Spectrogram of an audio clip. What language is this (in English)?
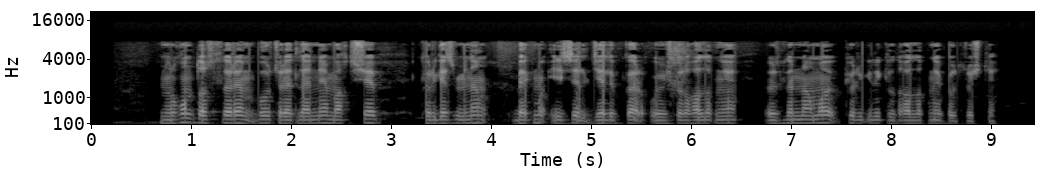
Uyghur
